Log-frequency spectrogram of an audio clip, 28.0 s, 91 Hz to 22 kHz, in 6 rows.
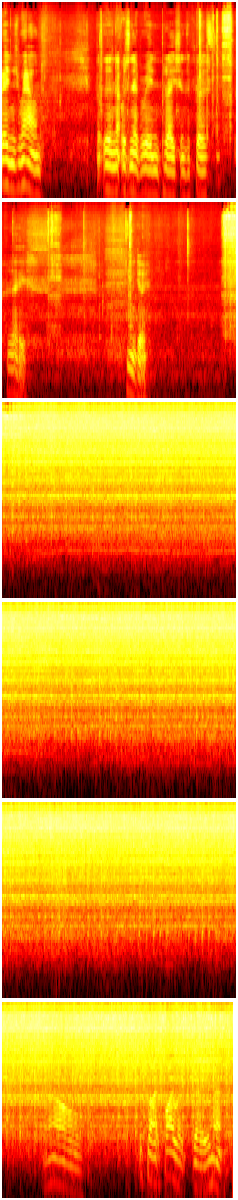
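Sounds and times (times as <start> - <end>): flint wheel grinding: 9.1 - 28.0
toy motor and gears whirring: 9.1 - 28.0.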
